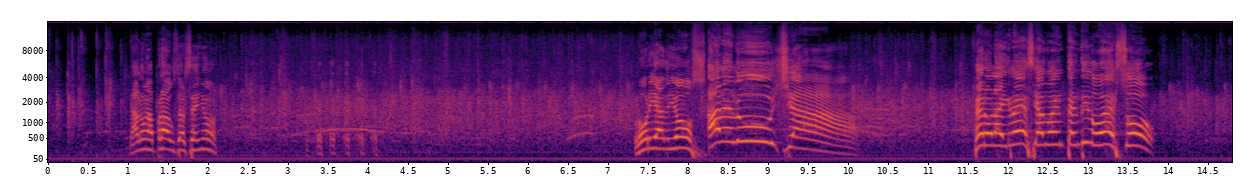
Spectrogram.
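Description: A middle-aged man sings loudly into a microphone, heard through loudspeakers.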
